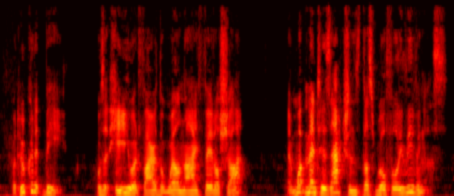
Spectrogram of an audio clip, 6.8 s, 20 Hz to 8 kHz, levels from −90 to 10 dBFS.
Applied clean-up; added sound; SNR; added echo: none; none; none; none.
